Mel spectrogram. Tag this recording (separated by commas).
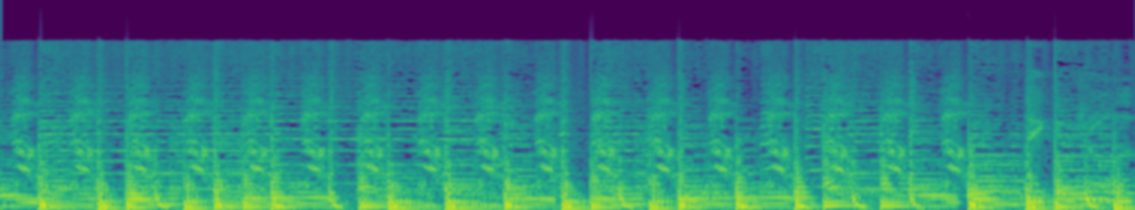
Music, Video game music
